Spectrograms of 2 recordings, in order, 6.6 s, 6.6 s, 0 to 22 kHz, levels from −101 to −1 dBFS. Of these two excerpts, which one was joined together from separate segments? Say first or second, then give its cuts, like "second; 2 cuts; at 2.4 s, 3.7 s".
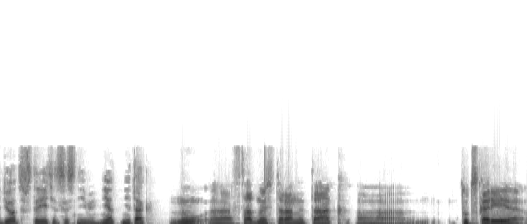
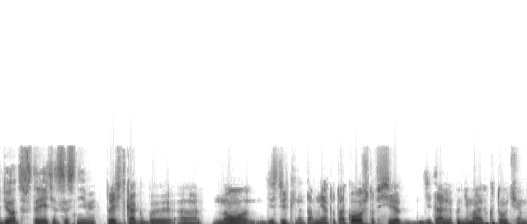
second; 2 cuts; at 1.2 s, 2.5 s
